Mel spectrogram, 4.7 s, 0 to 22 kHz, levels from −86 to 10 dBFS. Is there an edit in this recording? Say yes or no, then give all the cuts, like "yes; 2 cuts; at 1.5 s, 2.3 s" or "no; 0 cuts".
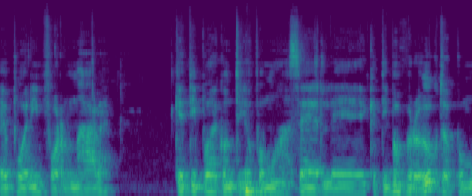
no; 0 cuts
